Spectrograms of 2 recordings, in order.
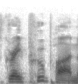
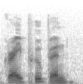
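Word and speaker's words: Grey Poupon: It's gray poupon, not gray poopin.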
